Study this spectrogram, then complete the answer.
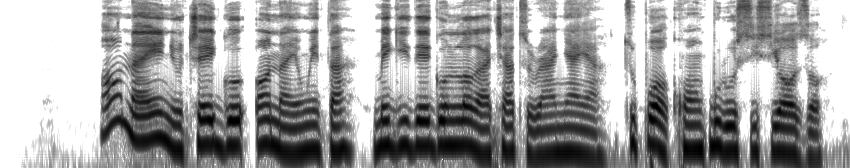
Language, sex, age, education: Igbo, female, 30-45, tertiary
